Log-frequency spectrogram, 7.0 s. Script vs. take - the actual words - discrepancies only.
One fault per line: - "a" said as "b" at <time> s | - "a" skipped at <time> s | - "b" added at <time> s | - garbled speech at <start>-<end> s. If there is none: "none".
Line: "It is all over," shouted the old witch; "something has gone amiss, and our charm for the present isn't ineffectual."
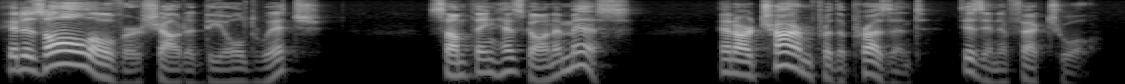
- "isn't" said as "is" at 6.0 s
